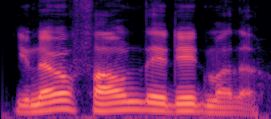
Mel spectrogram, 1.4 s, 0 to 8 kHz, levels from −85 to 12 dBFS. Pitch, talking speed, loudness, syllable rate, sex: 135 Hz, 265 wpm, -15 LUFS, 6.6 syllables/s, male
